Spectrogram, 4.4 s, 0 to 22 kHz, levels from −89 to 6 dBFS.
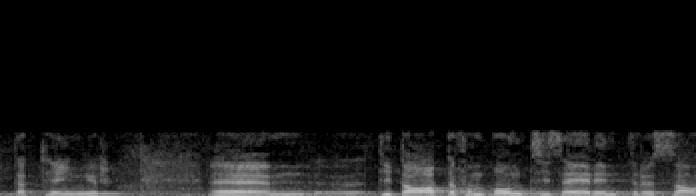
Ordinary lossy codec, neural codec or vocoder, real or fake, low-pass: none; codec, 16 kHz, 8 kbps, FunCodec, trained on Chinese and English, 25 frames a second; fake; 7.2 kHz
